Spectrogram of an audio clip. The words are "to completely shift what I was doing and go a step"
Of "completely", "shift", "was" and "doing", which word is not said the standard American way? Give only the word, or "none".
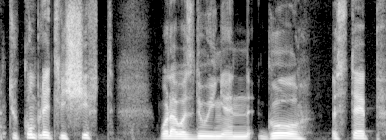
none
